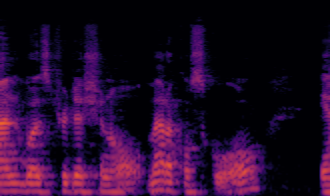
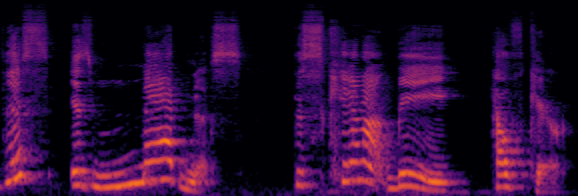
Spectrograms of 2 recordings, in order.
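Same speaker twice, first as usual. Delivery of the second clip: high, louder, slow indignant rant; high slow outraged condemnation; outraged protest; 8 semitones higher, 5 dB louder, slower than usual. Retold or imitated. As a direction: denounce it with rising fury. Retold outrage at healthcare.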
